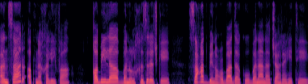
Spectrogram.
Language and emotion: Urdu, neutral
